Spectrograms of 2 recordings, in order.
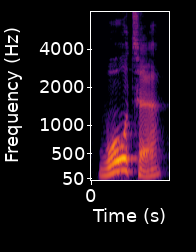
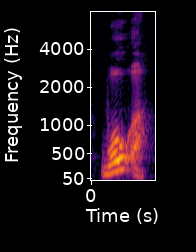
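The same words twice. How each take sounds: First: The middle consonant is a clear T sound. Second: The middle consonant is a stop in the throat. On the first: "instead of saying water" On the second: "she would say water ... You stop. It's called a glottal stop"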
